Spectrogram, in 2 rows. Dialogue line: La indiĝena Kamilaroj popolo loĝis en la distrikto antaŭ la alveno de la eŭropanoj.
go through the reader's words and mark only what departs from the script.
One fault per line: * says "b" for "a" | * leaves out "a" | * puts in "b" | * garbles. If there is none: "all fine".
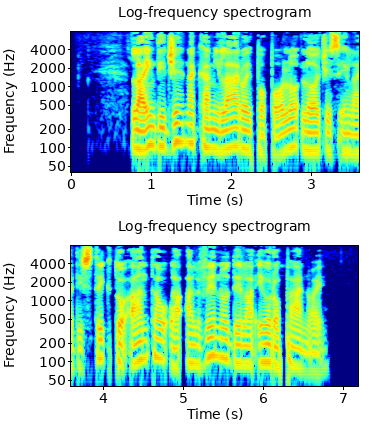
all fine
